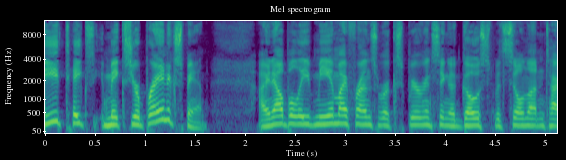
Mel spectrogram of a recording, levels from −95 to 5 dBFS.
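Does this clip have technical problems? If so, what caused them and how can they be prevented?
No, the speech signal shows no technical problems anywhere in the clip, so there is nothing to trace to a cause or to prevent.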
